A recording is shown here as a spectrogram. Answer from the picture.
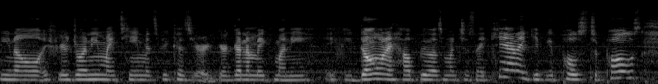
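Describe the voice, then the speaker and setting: With noticeable background noise behind her, a woman talks at a fairly quick pace and fairly high pitch, with hardly any pauses, big swings in loudness and ordinary pitch variation. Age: 30s. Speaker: makeup seller and stay-at-home mother. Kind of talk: casual livestream talk to camera. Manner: chatty, rambling.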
